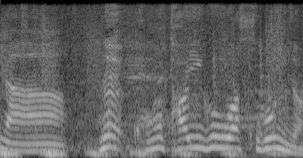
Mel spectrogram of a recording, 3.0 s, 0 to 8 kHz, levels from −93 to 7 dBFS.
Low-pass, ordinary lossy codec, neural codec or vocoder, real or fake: 7.2 kHz; none; none; real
